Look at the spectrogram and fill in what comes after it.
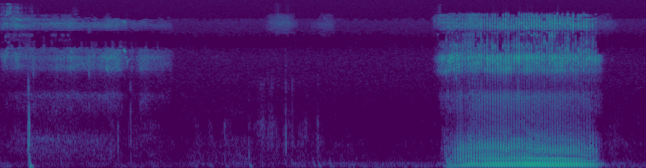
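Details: French Bulldog snoring indoors, likened to a human snore: quiet low breathing and faint snuffles, then one long loud rumbling snore lasting about a second and a half.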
